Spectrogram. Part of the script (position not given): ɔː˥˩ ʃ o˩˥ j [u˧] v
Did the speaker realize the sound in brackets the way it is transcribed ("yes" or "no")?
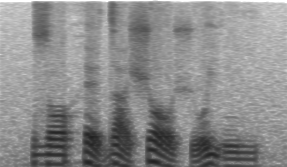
yes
